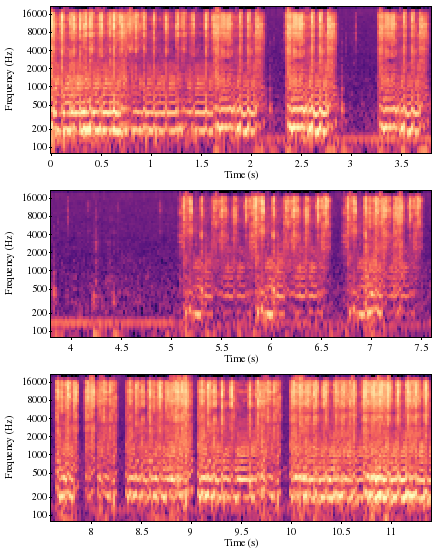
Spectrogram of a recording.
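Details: Several house flies buzzing around, the droning hum coming in uneven bursts, cut by many short silences and a quieter, hissy stretch near the middle, then resuming strongly with flickering pitch.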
